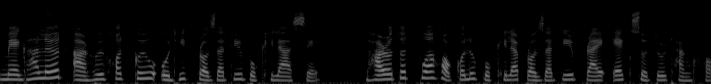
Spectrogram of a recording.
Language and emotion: Assamese, neutral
